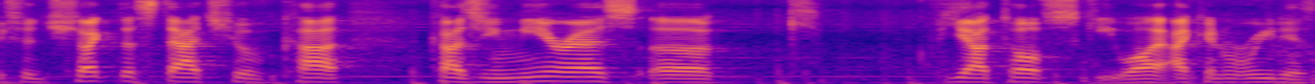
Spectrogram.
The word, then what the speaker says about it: Kazimierz Kwiatkowski: If you ever come to Hawaii, you should check the statue of Kazimierz Kwiatkowski.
